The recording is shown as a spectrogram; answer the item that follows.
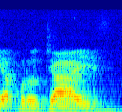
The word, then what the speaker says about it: apologized: Quando o verbo termina com E, eu acrescento apenas um D, que é apologize, aqui apologized, tá? Pronuncio um Dzinho no final.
